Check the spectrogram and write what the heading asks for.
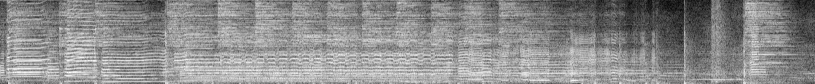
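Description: New Orleans brass band playing an up-tempo tune: trumpets, trombone, saxophone and sousaphone over bass drum and snare. The tune winds down and ends on a final held note near the end.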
